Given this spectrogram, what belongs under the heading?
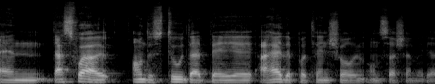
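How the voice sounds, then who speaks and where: This man's voice sits very deep and low, and his intonation stays fairly even. A silent background makes for a very clean recording. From Switzerland (French-speaking, near Lausanne). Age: 30s. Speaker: fitness coach and social media creator. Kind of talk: personal story, casual talk to camera. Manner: casual, halting with fillers.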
